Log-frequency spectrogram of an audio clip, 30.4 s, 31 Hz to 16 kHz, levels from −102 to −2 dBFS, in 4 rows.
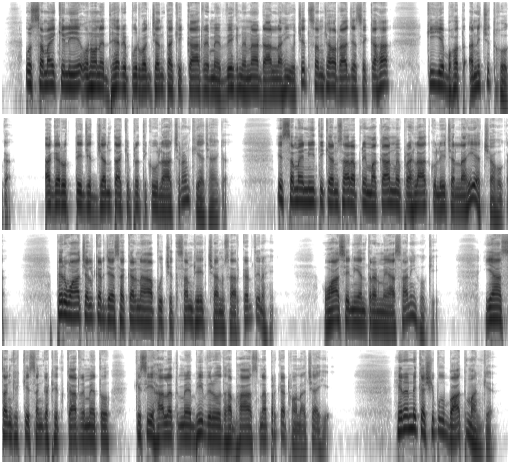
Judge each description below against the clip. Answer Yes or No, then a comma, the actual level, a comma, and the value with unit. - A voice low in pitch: Yes, low, 125 Hz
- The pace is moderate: Yes, average, 170 wpm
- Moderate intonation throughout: Yes, average, 3.5 semitones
